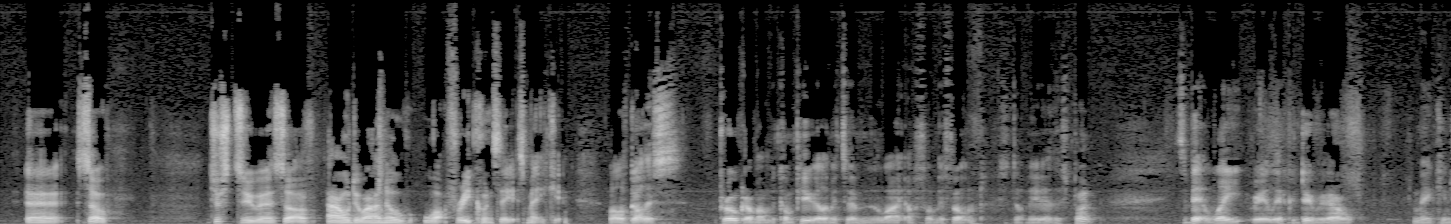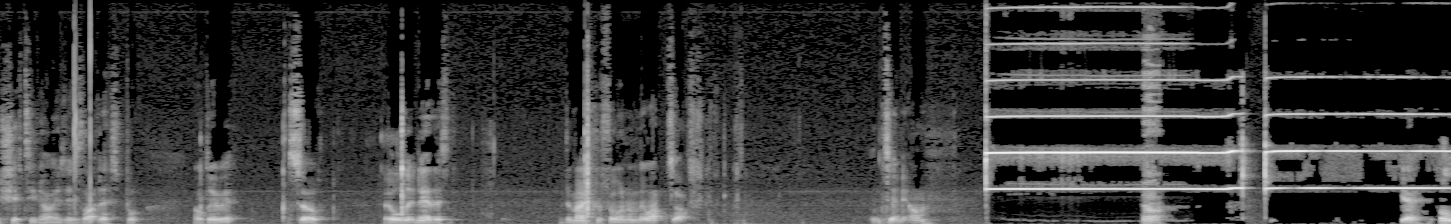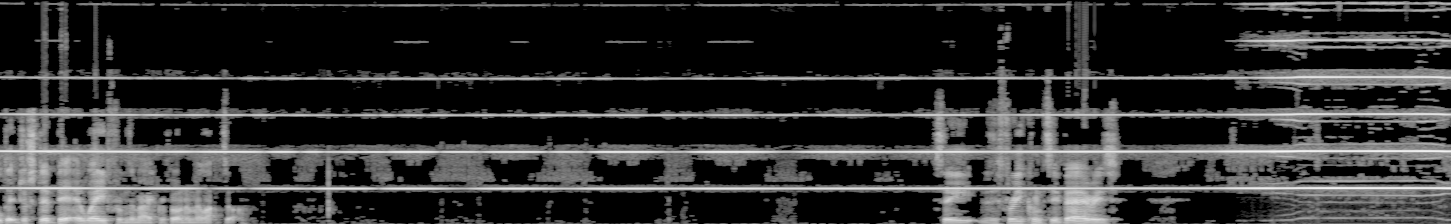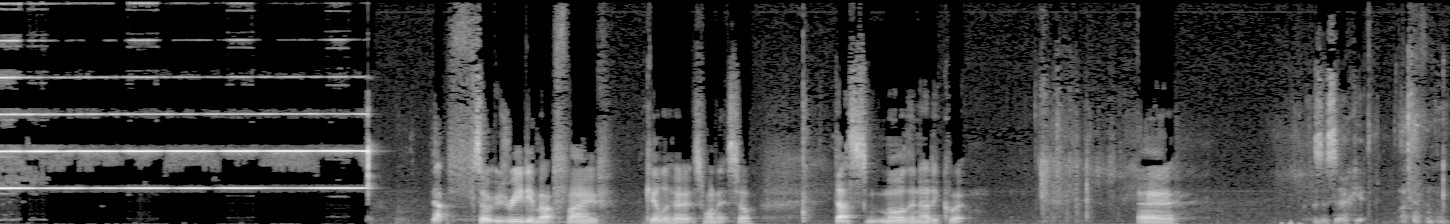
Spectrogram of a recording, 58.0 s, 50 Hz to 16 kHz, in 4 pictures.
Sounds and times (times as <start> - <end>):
Speech: 0.2 - 1.2, 2.1 - 11.0, 11.8 - 17.8, 18.4 - 19.2, 20.1 - 21.7, 23.2 - 23.9, 28.5 - 31.5, 38.4 - 40.2, 47.8 - 51.1, 51.9 - 53.3, 54.9 - 55.5, 56.6 - 58.0.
